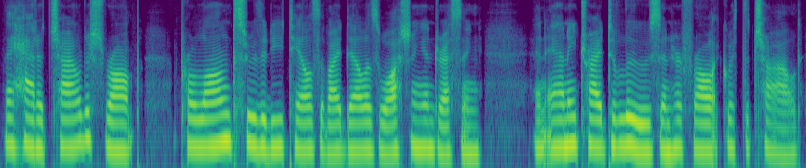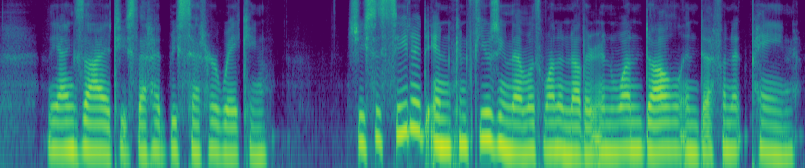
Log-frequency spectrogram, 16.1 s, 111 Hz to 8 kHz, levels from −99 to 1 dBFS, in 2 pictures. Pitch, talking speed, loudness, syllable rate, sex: 180 Hz, 170 wpm, -17 LUFS, 5.1 syllables/s, female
